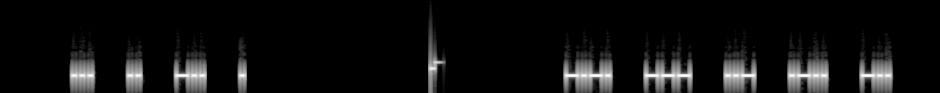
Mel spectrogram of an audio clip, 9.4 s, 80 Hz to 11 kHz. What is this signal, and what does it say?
Morse code, heard as a keyed tone, about 30 wpm, spaced as for 17 wpm, 700 Hz. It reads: SIDE COULD
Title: 3x Character Spacing - Top 100 Words - 30wpm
